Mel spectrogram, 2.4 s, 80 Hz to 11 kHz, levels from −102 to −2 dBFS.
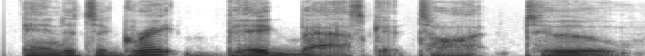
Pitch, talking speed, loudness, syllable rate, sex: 100 Hz, 200 wpm, -20 LUFS, 4.2 syllables/s, male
